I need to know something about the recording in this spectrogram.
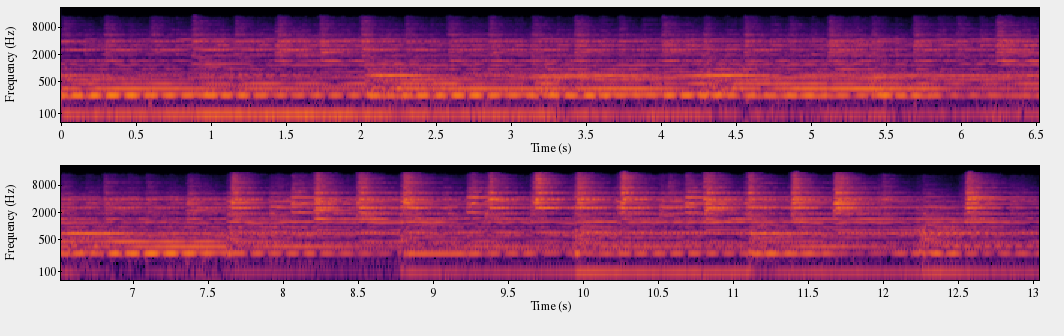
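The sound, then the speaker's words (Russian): Church bells peal loudly and continuously, several tones ringing together, with quick rhythmic strikes growing busier toward the end. No one speaks. “Встречаем выносной вопрос под звон колоколов.”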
